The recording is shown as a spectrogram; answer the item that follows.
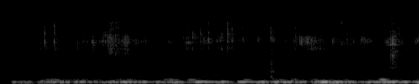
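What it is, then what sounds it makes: Glitter-coated foam sign, tapped and scratched. Long red nails quickly tap and scratch across the letters of a thin, solid gold-glitter foam "Merry Christmas" cutout sign lying flat on a dark cloth, with both hands resting on it. The result is a dense, crunchy rattle of bright scratchy bursts over a steady low hum, with no clear gaps between strokes.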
